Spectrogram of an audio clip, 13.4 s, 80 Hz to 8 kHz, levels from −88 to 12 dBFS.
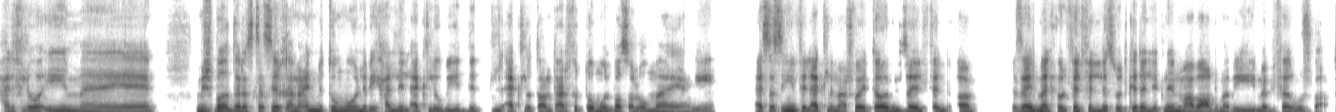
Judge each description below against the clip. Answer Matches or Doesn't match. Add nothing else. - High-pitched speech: Doesn't match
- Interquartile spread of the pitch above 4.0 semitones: Doesn't match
